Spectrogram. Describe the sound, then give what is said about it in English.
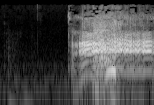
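A woman screams in a movie scene. After a faint low murmur, a loud, high, sustained scream bursts in suddenly and holds steady to the end. “Oh my god, she's screaming.”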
